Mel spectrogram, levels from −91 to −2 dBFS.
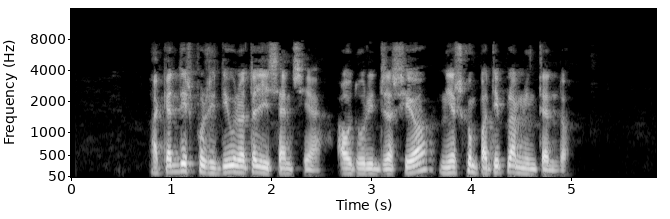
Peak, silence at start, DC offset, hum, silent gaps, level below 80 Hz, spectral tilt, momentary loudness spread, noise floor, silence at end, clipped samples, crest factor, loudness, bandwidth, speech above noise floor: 0 dBFS; 0.8 s; under 0.1%; none; none; -56 dBFS; -5.5 dB/octave; 6 LU; -80 dBFS; 0.9 s; under 0.1%; 18 dB; -17 LUFS; 7.8 kHz; 63 dB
